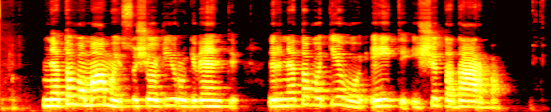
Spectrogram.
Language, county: Lithuanian, Šiauliai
